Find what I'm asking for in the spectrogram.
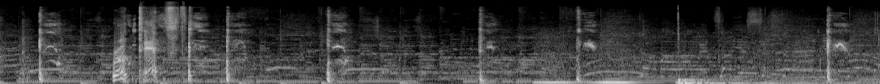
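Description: A person coughs in several sharp bursts outdoors at night, close to the recording, amid ongoing talking and background commotion.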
